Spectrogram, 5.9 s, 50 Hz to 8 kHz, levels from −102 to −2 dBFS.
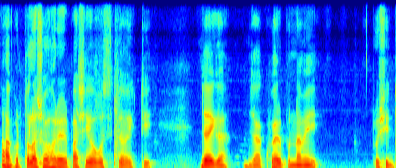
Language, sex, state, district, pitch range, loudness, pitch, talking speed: Bengali, male, Tripura, West Tripura, 120-130 Hz, -20 LUFS, 120 Hz, 100 wpm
